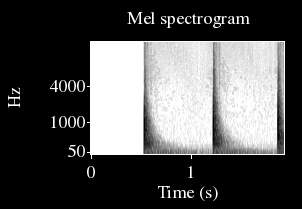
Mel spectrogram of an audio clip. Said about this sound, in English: You hear a rap on the shoji screen to Kuniguru's door.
